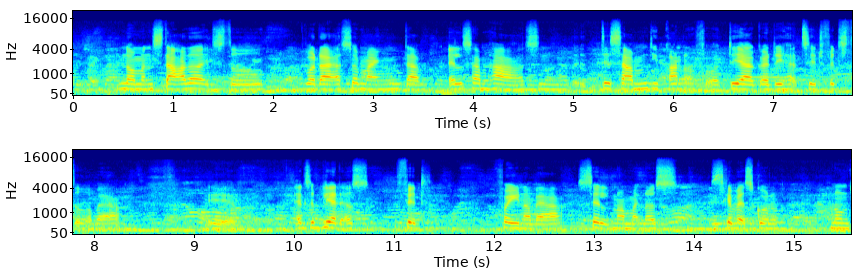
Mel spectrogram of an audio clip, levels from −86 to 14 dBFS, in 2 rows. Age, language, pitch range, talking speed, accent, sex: 20-39, Danish, 195-225 Hz, 195 wpm, native, female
